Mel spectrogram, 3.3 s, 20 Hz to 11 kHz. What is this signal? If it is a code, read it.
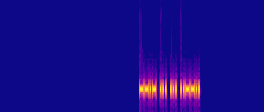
Morse code, heard as a keyed tone, about 75 wpm, 700 Hz. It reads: QSS?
